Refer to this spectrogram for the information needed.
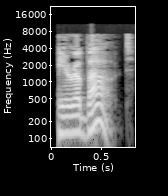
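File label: "hereabout", British English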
